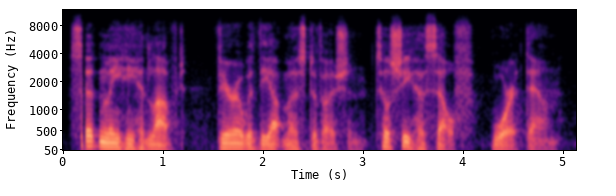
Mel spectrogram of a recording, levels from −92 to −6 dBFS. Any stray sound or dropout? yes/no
yes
